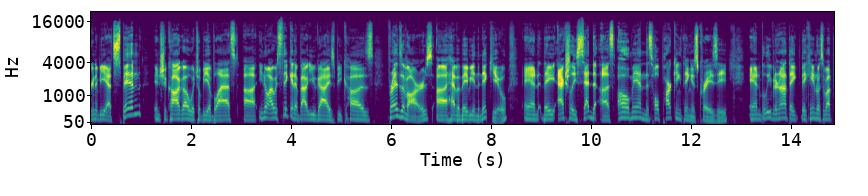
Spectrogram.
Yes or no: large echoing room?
no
